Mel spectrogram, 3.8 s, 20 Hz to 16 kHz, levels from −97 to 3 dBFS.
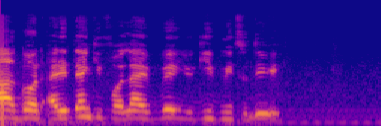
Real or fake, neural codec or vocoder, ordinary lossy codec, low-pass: real; none; MP3, 96 kbps; 10.8 kHz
